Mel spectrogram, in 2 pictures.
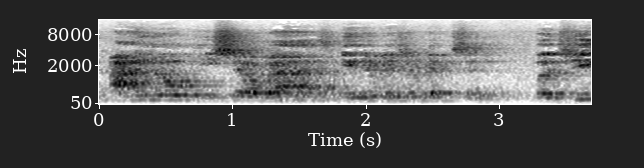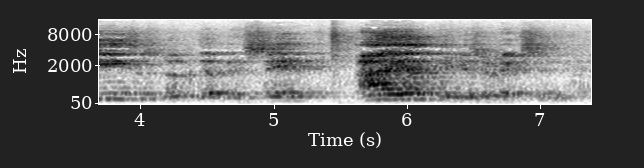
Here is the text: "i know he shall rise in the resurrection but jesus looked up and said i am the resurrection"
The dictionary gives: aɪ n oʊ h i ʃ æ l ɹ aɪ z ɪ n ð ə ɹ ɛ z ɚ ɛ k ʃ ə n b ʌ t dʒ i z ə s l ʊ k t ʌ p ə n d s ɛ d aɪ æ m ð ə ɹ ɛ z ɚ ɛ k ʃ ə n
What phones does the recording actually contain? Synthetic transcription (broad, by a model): aɪ n oʊ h i ʃ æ l ɹ aɪ z ɪ n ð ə ɹ ɛ z ɚ ɛ k ʃ ə n b ʌ t dʒ i z ə s l ʊ k t ʌ p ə n s ɛ d aɪ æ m ð ə ɹ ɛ z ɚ ɛ k ʃ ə n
